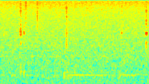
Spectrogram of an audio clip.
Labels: {"label": "ambient", "recorder": "HydroMoth"}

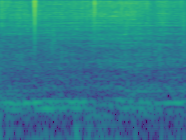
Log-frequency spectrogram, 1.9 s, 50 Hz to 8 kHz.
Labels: {"label": "anthrophony, boat engine", "recorder": "SoundTrap 500"}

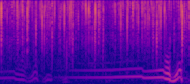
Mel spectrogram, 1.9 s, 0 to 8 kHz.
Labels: {"label": "biophony, cascading saw", "recorder": "SoundTrap 600 or HydroMoth"}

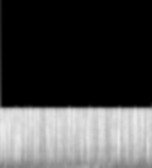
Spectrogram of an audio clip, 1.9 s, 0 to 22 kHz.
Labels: {"label": "biophony, cascading saw", "recorder": "SoundTrap 600 or HydroMoth"}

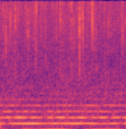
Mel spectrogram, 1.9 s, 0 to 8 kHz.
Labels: {"label": "biophony, midshipman", "recorder": "SoundTrap 500"}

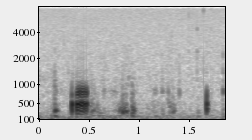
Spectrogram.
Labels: {"label": "biophony, knock croak", "recorder": "SoundTrap 300"}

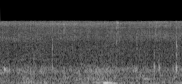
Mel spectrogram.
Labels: {"label": "ambient", "recorder": "HydroMoth"}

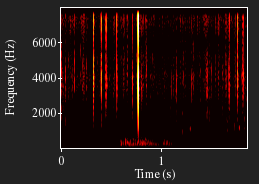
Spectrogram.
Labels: {"label": "biophony, growl", "recorder": "SoundTrap 600 or HydroMoth"}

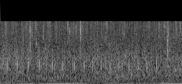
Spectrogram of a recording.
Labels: {"label": "biophony, rattle", "recorder": "SoundTrap 500"}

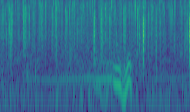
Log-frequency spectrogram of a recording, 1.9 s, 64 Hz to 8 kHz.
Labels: {"label": "biophony, cascading saw", "recorder": "SoundTrap 600 or HydroMoth"}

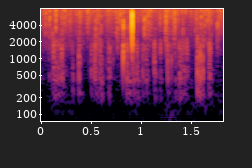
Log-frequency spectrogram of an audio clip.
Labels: {"label": "biophony, sea urchins (Echinidae)", "recorder": "SoundTrap 600 or HydroMoth"}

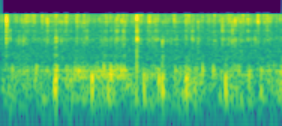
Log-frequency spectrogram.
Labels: {"label": "biophony, chatter", "recorder": "HydroMoth"}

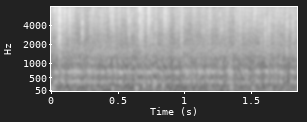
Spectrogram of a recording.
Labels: {"label": "anthrophony, mechanical", "recorder": "SoundTrap 300"}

